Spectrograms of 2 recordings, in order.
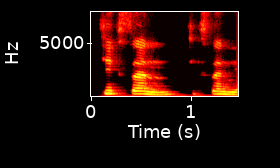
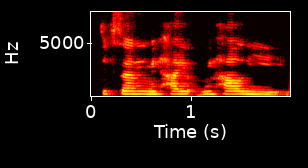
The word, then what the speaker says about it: Csikszentmihalyi: Nah, definisi dari flow itu sendiri, yang punya teori ini adalah namanya itu, saya juga susah nih nyebutnya, gimana cara bacanya. Csikszentmihalyi ya. Csikszentmihalyi.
